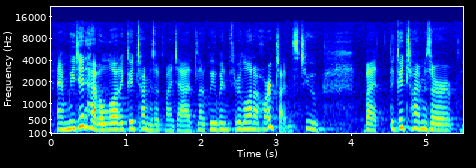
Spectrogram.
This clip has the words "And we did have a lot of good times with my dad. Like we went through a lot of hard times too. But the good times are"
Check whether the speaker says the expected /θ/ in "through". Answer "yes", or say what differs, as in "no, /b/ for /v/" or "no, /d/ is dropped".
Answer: yes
